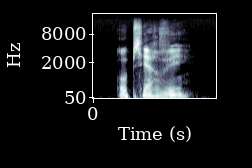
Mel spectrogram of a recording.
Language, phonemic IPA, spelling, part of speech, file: French, /ɔp.sɛʁ.ve/, observer, verb, Fr-observer.ogg
- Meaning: 1. to observe, watch 2. to note, notice 3. to keep, maintain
